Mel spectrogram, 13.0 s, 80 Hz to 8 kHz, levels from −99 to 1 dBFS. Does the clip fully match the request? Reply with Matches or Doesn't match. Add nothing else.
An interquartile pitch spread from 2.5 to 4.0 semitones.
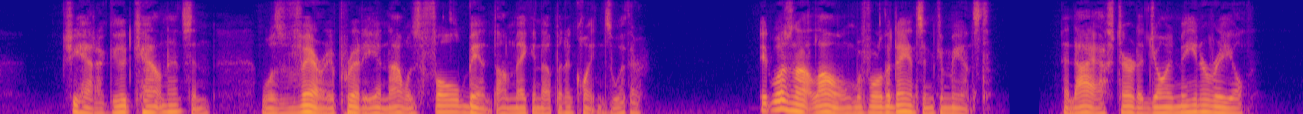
Matches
